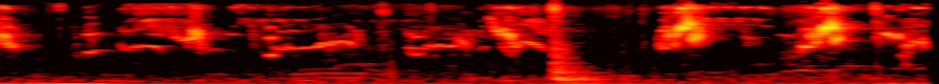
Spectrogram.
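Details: Budgerigar in the morning, chirping in short high warbled bursts with rising squeaky notes and a few sharper squawks, some near-silent gaps between phrases.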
